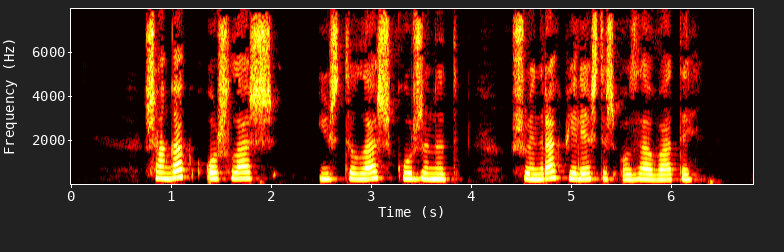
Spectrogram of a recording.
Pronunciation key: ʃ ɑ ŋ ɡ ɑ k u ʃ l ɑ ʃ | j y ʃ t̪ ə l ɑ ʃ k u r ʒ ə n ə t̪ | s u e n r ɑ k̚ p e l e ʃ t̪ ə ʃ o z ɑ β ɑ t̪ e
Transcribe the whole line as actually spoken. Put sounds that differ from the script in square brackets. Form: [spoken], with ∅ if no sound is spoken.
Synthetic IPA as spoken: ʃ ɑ ŋ ɡ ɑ k [o] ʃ l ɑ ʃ | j y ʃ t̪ ə l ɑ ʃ k u r ʒ ə n ə t̪ | [ʃ] u e n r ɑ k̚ p e l e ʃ t̪ ə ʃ o z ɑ β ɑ t̪ e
